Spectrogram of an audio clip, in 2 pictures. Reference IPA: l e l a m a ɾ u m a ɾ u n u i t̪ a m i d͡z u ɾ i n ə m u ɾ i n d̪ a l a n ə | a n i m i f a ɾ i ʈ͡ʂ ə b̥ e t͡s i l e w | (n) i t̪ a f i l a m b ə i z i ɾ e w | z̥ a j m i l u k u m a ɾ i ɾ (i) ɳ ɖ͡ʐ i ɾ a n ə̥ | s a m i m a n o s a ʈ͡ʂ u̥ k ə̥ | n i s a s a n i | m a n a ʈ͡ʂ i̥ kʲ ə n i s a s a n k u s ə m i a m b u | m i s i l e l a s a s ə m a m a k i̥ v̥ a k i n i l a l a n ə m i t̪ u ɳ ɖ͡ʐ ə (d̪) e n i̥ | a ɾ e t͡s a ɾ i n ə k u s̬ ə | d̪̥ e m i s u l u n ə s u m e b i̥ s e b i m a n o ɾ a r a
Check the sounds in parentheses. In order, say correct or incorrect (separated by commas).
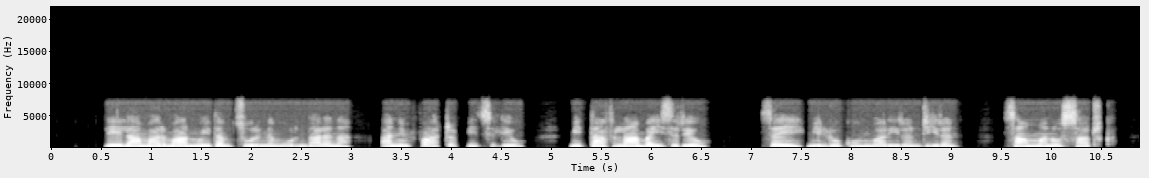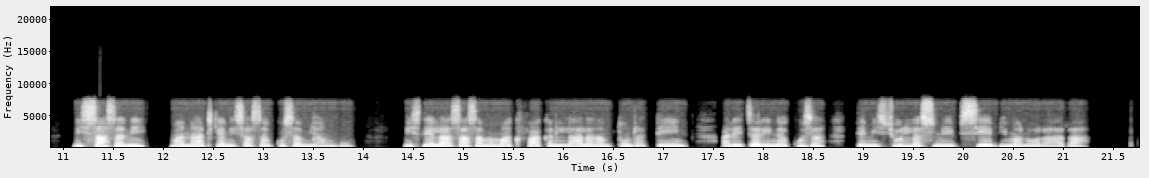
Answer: incorrect, incorrect, incorrect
